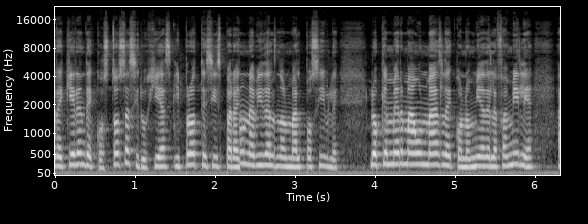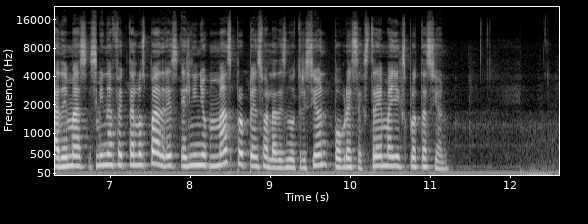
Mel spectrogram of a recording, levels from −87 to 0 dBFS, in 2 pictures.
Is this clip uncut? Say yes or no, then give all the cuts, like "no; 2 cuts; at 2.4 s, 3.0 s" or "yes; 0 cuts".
no; 4 cuts; at 2.3 s, 2.7 s, 6.8 s, 8.3 s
